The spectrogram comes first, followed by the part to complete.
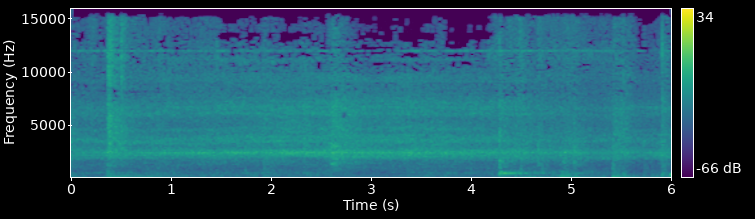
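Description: OTIS elevator car standing at a landing with its doors open: a steady faint high hum, a knock just after the start, then a short tone about four seconds in and a few knocks near the end as the car's floor buttons are pressed.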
